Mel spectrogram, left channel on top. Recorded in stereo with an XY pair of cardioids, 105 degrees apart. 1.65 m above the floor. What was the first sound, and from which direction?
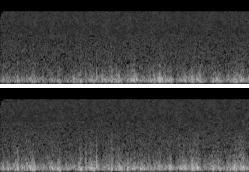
Only background noise.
